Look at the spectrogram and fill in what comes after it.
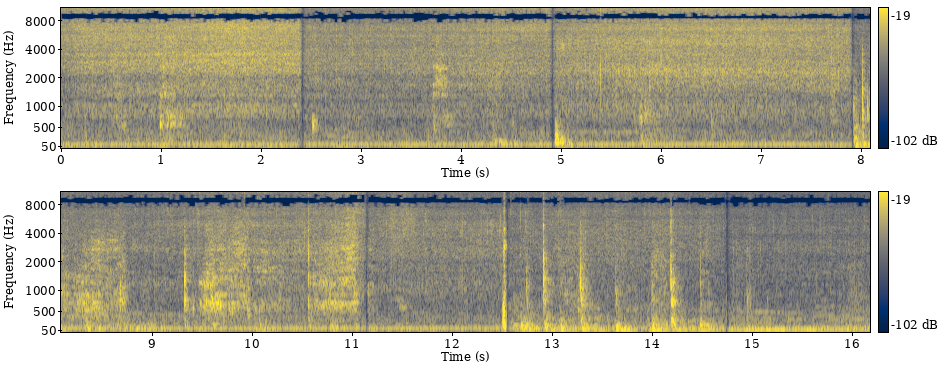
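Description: Onions and cumin sizzling in hot palm oil in a frying pan, with a loud, even hiss for the first several seconds. Partway through, chopped tomatoes are tipped in and a wooden spoon stirs the mix, with scrapes and knocks against the pan near the end.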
